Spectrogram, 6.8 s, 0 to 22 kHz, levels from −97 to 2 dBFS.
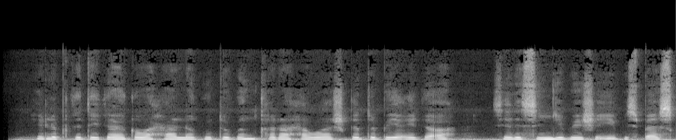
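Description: Nothing stood out as a technical fault on listening to the speech.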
